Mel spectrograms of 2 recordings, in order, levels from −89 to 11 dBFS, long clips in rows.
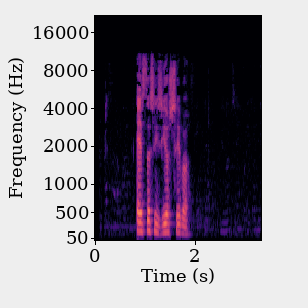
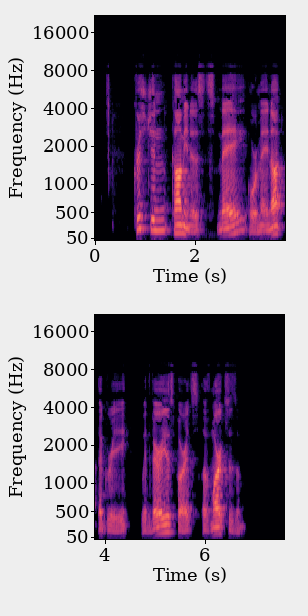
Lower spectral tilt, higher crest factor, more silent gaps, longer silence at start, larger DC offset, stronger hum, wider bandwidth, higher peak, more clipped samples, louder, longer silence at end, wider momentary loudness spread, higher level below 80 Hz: about the same, -3.5 dB/octave vs -4.5 dB/octave; about the same, 24 dB vs 22 dB; second, none vs 4.60-4.71 s; about the same, 0.8 s vs 0.75 s; neither; neither; first, 11.5 kHz vs 9.4 kHz; second, -4 dBFS vs 0 dBFS; neither; about the same, -24 LUFS vs -22 LUFS; first, 1.5 s vs 0.85 s; second, 11 LU vs 19 LU; about the same, -76 dBFS vs -72 dBFS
